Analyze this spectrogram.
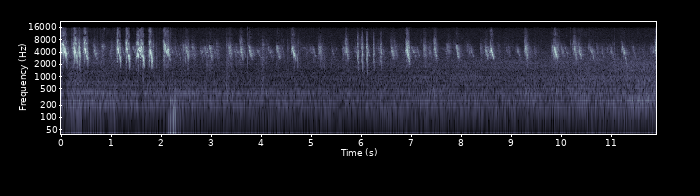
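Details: On 12 May 2019, three sparrow nestlings call loudly with rapid, sharp high chirps in dense clusters, thinning slightly toward the end, with one brief low thump early on.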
